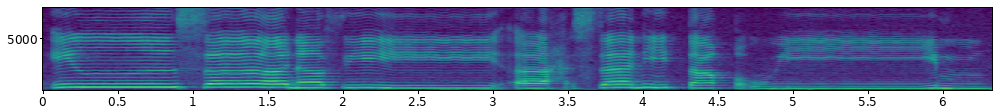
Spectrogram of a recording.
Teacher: Ikhfa haqiqi. Perlu dibaca dengan dengung. Dua harakat.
